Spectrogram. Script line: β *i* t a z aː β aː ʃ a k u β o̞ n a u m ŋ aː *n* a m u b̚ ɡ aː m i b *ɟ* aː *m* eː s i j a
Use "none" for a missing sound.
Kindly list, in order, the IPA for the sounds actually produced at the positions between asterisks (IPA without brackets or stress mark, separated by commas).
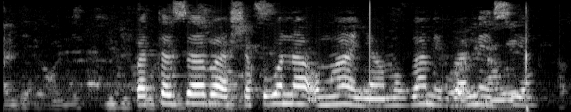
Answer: a, ɲ, ɡ, m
